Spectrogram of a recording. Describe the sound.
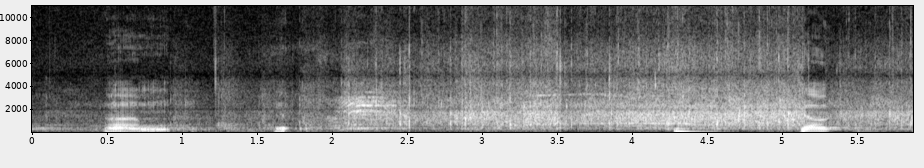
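An audience in California applauds, a steady wash of clapping that swells and holds, with a few voices and bursts of speech breaking through at the start and near the end.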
